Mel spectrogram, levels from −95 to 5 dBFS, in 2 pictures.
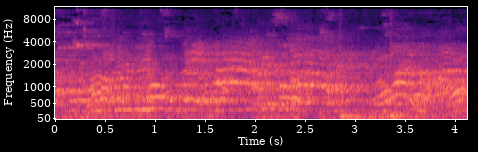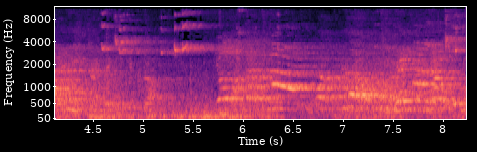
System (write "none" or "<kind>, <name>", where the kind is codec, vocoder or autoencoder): none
